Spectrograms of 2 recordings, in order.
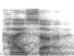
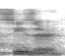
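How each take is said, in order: First: The word begins with a hard k sound. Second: The word begins with an s sound. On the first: This is the reconstructed ancient Latin pronunciation. "with a hard k" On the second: This is the modern English pronunciation. "like we say in English"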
